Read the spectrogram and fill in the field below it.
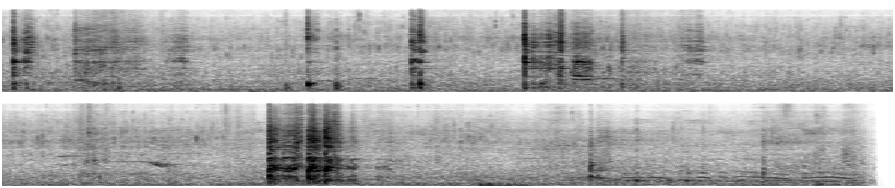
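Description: Flat beans being stir-fried in a pan, with sporadic loud scraping and clanking stirring bursts over a low background sizzle; a voice speaks briefly in between.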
